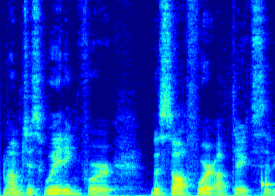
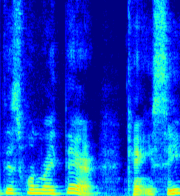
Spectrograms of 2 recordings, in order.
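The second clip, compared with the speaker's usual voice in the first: high, louder exasperated pointing; mock exasperation; 12 semitones higher, 4 dB louder than usual. Demanding the clerk see the sandwich, high exasperated. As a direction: squeak it, frustrated. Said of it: "I was like".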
